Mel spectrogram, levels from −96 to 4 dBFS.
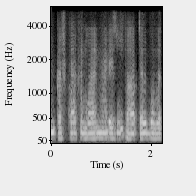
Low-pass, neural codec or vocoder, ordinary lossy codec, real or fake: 5.4 kHz; codec, 16 kHz, 0.5 kbps, FreqCodec, smaller model; AAC, 48 kbps; fake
